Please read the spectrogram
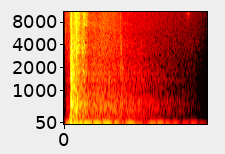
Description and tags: snd ImpactSmallWall03
metal impact of a wheelchair with wall, recorded with a TASCAM DR100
